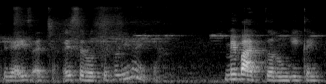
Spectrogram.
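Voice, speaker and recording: A young woman, vlogging in a casual, animated way at her workplace, coaxing and teasing a colleague. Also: mid-range voice, fast. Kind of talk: casual vlog chat. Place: workplace room among staff. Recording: echoey room, faint ambient noise.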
